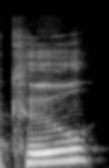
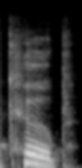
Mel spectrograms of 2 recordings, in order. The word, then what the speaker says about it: coup: Clearly they're talking about a coup. As a joke, I would pronounce it a coop. And I'd say, a coop, like a chicken coop, huh?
